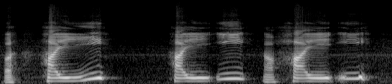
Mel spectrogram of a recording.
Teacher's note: you originally have tone 5 for hai, but then eventually you have tone 1.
